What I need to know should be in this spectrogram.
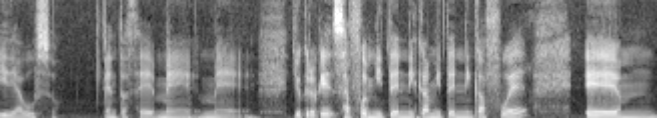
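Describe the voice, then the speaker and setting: In an Andalusian accent, a woman speaks at a very slow pace with a fairly low pitch and a dark, mellow tone. Her intonation is fairly even, with long, frequent pauses, in a very clean recording with a silent background. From Andalusia, Spain. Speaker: actress and journalist. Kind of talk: interview. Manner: halting.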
